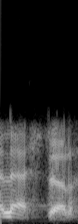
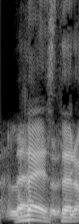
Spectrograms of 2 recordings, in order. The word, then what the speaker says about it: Leicester: Poi, facciamo una cosa, ci dica subito come si pronuncia, che qua lo diciamo tutti in un modo diverso. Gira anche un video su come lo pronunciano i romani. – Ah sì, no, è Leicester.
